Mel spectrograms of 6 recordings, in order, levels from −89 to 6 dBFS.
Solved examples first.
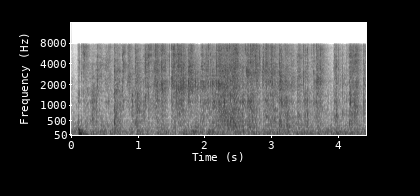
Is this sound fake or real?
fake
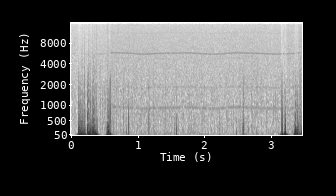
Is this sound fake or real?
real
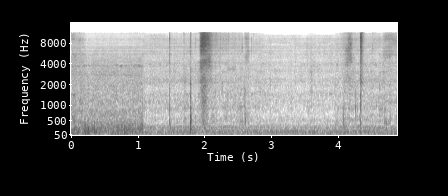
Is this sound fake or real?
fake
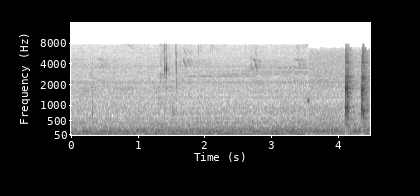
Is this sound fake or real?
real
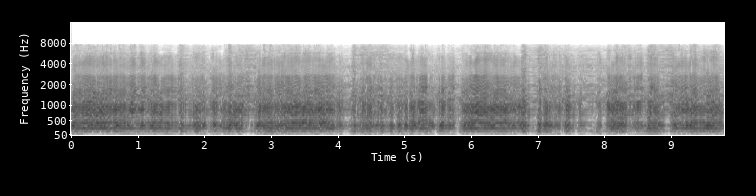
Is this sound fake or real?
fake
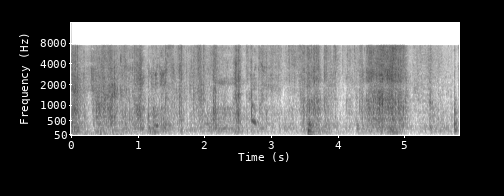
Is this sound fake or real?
fake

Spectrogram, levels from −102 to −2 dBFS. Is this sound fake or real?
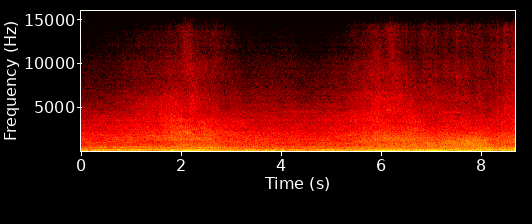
fake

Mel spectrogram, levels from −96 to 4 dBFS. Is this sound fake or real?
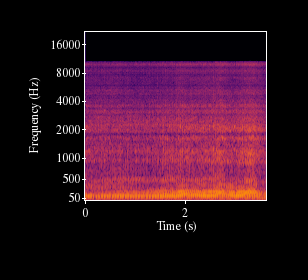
fake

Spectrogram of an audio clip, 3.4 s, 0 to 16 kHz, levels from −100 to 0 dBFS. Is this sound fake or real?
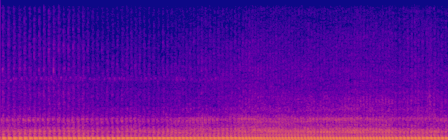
real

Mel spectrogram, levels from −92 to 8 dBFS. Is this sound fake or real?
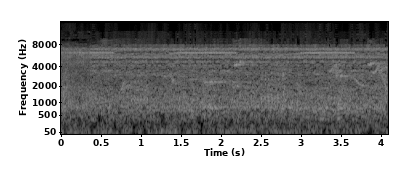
fake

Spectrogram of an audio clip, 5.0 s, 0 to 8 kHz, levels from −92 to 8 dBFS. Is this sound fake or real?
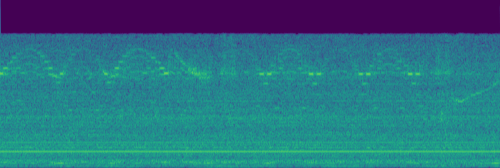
real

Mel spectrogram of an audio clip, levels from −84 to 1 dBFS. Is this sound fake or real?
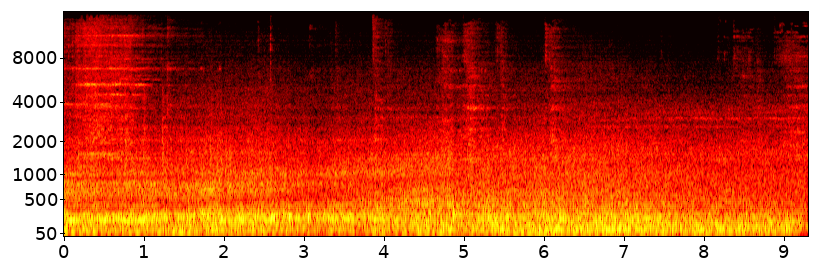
fake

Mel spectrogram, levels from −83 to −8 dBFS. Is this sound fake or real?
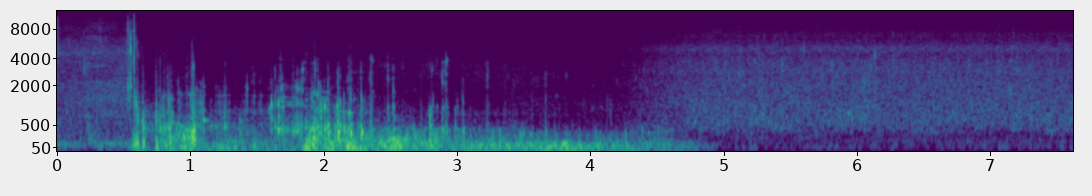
real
